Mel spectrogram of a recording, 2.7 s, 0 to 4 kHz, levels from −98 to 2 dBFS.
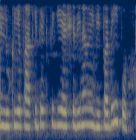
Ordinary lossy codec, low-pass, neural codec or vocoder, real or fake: none; 3.6 kHz; none; real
